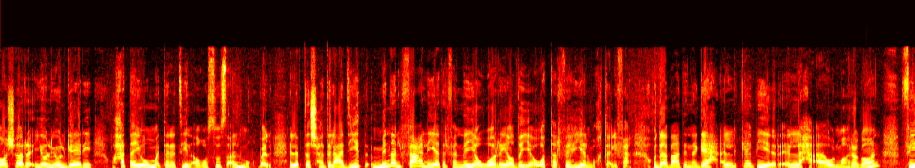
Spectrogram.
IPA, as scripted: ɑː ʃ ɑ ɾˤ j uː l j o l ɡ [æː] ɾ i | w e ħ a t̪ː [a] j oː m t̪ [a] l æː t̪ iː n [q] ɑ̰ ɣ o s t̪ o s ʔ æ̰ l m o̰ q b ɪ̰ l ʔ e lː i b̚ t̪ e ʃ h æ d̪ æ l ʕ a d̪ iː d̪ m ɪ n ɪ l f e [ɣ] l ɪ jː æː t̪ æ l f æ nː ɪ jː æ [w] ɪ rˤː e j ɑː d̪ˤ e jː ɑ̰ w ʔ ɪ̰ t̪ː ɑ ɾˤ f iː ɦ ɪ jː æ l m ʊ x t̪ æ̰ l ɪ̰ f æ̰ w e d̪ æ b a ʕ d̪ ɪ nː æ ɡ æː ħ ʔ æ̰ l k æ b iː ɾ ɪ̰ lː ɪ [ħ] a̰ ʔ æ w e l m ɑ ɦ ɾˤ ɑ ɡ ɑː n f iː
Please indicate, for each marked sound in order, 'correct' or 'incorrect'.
correct, incorrect: æ, incorrect: æ, incorrect: ʔ, incorrect: ʕ, correct, correct

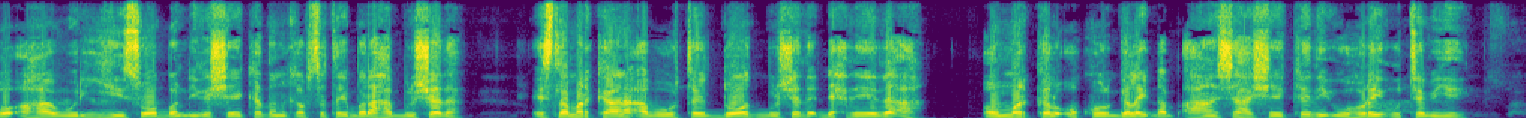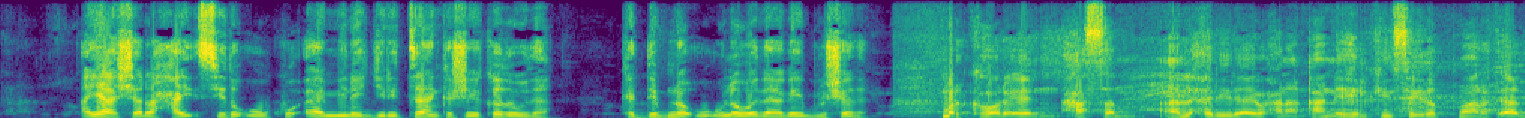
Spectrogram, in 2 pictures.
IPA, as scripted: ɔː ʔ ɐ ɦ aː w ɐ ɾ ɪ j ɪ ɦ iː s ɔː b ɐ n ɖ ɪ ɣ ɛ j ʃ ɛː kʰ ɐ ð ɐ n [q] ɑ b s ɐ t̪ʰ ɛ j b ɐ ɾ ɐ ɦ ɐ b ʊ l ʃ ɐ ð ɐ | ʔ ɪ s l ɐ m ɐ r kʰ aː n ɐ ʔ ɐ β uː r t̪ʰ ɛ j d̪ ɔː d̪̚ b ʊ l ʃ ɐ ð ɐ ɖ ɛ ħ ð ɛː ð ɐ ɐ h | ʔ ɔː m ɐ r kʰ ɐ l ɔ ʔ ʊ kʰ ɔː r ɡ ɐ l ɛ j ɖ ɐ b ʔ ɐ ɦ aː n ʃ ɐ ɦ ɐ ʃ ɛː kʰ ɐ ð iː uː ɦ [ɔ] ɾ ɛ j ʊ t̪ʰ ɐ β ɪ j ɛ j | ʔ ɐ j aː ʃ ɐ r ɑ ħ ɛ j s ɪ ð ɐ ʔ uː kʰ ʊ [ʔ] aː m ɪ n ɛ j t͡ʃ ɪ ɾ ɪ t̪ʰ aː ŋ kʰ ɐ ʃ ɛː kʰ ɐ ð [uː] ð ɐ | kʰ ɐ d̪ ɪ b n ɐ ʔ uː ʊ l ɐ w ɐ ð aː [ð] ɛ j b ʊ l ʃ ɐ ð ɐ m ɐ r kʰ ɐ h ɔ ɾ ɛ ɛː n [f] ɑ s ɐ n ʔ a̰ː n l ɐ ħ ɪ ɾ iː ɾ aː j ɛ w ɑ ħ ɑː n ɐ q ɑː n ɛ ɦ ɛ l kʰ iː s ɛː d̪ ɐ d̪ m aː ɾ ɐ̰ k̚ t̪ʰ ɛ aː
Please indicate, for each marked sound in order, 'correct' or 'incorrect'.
correct, correct, correct, incorrect: ɔː, incorrect: ɣ, incorrect: ħ

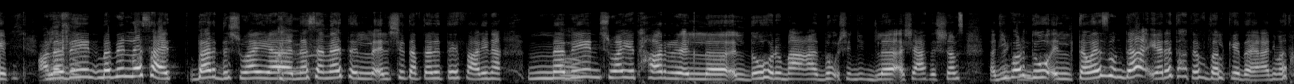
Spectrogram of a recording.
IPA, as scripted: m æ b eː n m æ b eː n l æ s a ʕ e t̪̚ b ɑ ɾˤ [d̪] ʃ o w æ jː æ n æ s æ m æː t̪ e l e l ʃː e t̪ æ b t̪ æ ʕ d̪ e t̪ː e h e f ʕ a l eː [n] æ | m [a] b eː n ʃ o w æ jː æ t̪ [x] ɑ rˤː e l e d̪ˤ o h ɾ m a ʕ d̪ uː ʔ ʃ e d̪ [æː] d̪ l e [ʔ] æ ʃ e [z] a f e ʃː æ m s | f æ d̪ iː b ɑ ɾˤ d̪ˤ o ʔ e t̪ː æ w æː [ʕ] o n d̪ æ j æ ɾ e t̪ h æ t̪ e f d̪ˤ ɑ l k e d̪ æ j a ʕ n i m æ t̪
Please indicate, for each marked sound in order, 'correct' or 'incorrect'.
correct, correct, incorrect: æ, incorrect: ħ, incorrect: iː, correct, incorrect: ʕ, incorrect: z

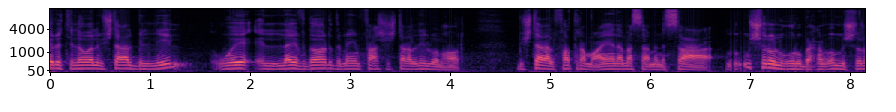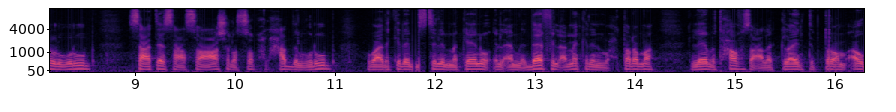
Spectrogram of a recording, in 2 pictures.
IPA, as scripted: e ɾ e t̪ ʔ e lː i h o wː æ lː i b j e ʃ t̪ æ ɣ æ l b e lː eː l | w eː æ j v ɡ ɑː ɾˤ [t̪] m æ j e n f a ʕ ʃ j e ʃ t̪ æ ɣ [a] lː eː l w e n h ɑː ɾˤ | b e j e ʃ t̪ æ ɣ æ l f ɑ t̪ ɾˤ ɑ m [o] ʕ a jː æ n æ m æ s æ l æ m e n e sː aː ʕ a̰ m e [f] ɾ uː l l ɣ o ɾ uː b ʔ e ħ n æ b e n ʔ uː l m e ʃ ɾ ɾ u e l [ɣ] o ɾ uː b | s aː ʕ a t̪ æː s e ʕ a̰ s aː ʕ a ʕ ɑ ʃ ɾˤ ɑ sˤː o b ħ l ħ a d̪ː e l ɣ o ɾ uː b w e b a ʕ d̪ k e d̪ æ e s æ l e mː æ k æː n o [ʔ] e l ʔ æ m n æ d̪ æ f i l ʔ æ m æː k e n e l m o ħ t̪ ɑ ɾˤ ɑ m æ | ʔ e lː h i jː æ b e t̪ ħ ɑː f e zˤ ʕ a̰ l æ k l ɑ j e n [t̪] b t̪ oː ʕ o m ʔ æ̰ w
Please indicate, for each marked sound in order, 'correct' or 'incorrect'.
incorrect: d̪, incorrect: æ, correct, incorrect: ʃ, correct, correct, correct

